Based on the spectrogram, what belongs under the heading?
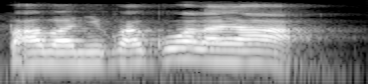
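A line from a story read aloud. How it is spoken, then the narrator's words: Children shouting. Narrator (Chinese): 两个孩子 对着宋凡平喊叫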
